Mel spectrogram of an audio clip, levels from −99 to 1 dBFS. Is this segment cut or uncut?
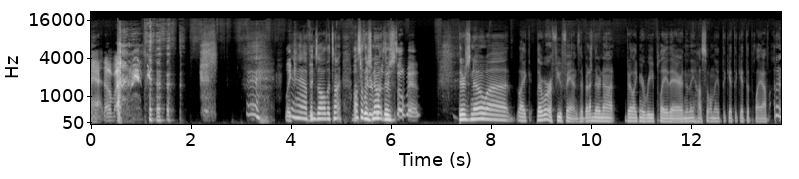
cut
